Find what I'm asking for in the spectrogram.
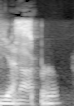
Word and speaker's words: Jesper: That like Jesper Eisling, or however, I think I'm mispronouncing his name, but just Jesper. – Jesper nailed it.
